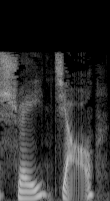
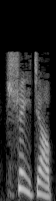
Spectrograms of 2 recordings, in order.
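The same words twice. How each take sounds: First: Both syllables carry a low dipping tone. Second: Both syllables carry a sharp falling tone. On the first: It means dumplings. "both are third tones" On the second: It means to sleep. "both are the fourth tones"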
